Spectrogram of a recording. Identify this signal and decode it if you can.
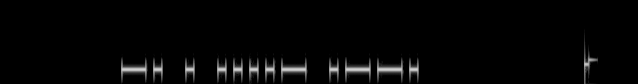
Morse code, heard as a keyed tone, about 15 wpm, 700 Hz. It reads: NE4P
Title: USA Call Signs - 4 Characters - 4x Character Spacing - 15wpm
